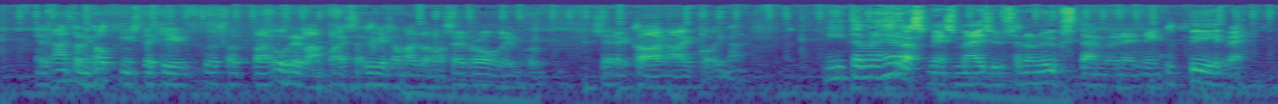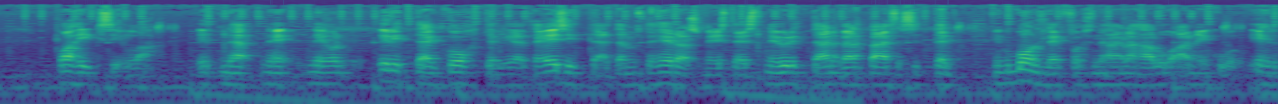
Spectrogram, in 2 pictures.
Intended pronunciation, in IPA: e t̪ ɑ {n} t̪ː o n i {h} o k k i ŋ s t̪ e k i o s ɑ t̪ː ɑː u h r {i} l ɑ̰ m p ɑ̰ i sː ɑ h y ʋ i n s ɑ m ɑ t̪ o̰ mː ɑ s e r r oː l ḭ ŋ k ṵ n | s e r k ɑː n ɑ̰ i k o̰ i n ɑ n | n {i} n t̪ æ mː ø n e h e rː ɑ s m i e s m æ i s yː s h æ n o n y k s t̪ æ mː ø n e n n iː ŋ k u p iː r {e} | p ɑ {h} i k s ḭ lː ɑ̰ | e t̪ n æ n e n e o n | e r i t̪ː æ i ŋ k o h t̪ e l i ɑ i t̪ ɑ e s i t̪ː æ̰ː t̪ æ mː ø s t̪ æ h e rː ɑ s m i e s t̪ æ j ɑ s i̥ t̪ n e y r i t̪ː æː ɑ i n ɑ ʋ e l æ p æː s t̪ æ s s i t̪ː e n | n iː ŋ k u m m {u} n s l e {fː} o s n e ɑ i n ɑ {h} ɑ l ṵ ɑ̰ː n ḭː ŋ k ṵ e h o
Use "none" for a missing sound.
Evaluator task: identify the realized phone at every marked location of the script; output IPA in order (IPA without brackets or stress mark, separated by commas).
n, h, i, iː, e, h, o, fː, h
